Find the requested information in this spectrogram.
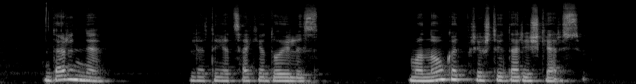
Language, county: Lithuanian, Panevėžys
